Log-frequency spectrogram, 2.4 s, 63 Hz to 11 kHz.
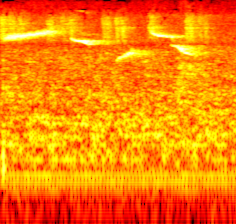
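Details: In Munnar, Kerala, India, February 2023, a white-bellied blue robin gives clear, high whistles. There is a long level note, a short dropping slur, a lower rising note, then another high falling whistle, against steady background hiss.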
